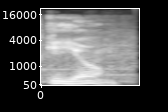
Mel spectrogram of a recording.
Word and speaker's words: Guillaume: Let's talk about the pronunciation of Guillaume, though. Yeah, I don't know. It's Guillaume. Guillaume, okay. Yeah, it's the French version of William.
